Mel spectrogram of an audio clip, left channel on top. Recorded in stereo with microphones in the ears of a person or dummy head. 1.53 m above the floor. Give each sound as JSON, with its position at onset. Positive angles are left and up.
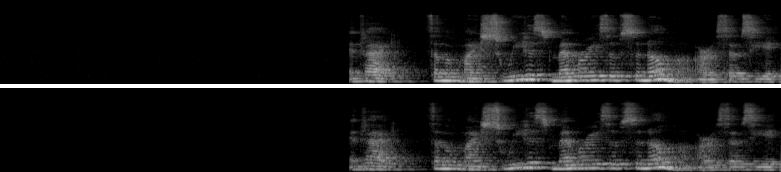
{"t": 3.5, "sound": "a woman speaking", "side_deg": 35, "distance_m": 1.3}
